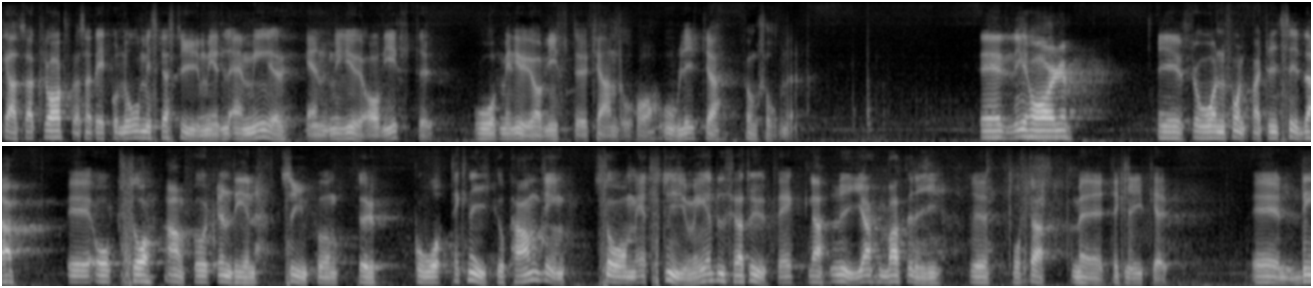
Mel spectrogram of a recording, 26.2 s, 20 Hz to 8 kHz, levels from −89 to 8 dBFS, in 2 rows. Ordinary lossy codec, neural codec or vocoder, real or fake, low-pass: none; codec, 16 kHz, 2 kbps, X-Codec, HuBERT features, trained on balanced general audio; fake; none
